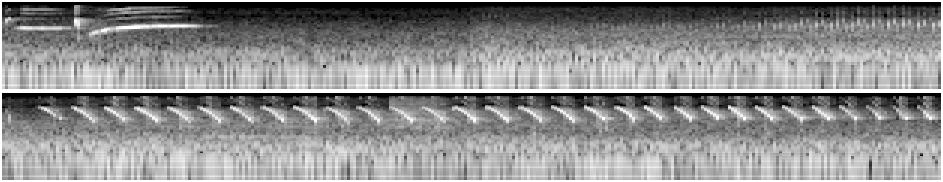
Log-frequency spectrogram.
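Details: Canary rolling song: one short upslurred whistle, a quiet pause with faint background hiss, then a steady rapid trill running to the end.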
